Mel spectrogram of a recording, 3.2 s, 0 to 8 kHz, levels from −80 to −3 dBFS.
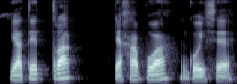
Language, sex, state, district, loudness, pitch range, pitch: Assamese, male, Assam, Kamrup Metropolitan, -19 LUFS, 115-150 Hz, 130 Hz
